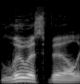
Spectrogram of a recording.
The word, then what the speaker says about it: Louisville: Lewisville is pronounced Lewisville, even though it looks like Louisville, like the town in Kentucky.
